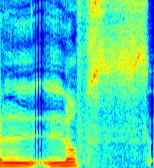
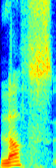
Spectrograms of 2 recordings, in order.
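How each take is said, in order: First: "lufs" with the short oo of "book"; lufs like "loofs". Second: "Lufs" with the open vowel of "loves". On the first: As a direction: say "lufs" with a rounded vowel. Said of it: "How do you say it?". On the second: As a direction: say "Lufs" to rhyme roughly with "loves". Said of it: "should be pronounced like loves". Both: Shown as a demonstration.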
